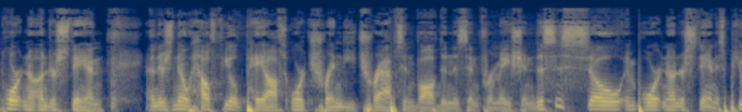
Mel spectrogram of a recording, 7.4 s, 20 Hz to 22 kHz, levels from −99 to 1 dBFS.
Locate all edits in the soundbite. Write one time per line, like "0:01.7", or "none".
none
